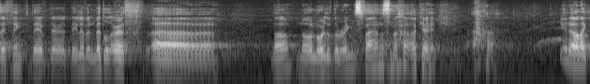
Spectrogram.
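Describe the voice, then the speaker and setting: A man in his twenties giving a casual, jokey conference talk, full of fillers, restarts and swearing. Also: fairly high pitch. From England. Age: 20s. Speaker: conference speaker. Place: large conference hall, indoors. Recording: echoey hall with faint noise.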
